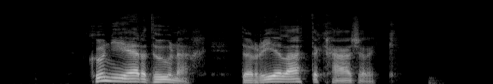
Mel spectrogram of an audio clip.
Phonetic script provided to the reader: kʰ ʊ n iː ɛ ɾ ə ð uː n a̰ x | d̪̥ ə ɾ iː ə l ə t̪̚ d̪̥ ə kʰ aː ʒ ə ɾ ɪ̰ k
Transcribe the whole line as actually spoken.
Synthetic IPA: kʰ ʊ n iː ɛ ɾ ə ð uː n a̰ x | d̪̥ ə ɾ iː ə l a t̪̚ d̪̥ ə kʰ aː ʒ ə ɾ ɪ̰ k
